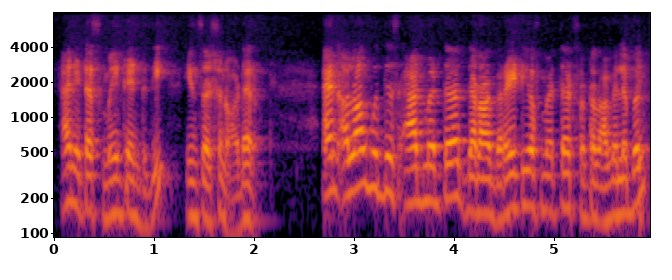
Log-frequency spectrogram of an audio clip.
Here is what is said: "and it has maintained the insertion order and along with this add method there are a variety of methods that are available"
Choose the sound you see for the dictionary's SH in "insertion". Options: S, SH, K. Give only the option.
SH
